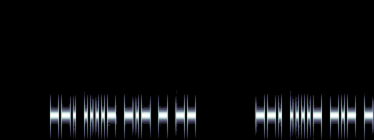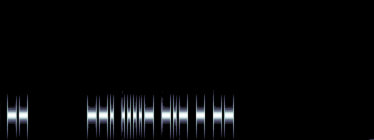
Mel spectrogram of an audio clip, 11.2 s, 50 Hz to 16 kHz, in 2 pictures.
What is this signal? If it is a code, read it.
Morse code, heard as a keyed tone, about 27 wpm, 700 Hz. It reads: G4KTM G4KTM G4KTM
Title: DXCC-100 Call Signs - 5 Characters - Repeated 3x - 28wpm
